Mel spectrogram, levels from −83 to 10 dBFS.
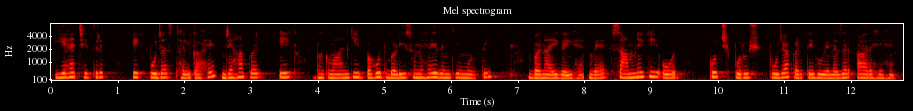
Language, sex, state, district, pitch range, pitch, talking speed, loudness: Hindi, female, Bihar, Samastipur, 185-220 Hz, 195 Hz, 160 wpm, -35 LUFS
